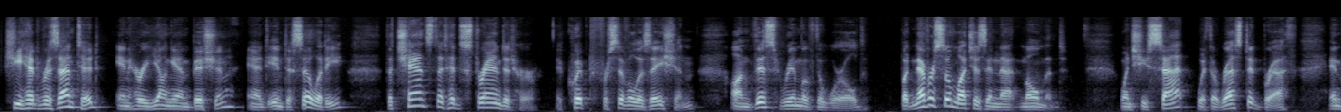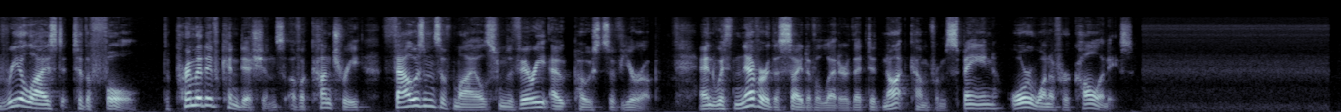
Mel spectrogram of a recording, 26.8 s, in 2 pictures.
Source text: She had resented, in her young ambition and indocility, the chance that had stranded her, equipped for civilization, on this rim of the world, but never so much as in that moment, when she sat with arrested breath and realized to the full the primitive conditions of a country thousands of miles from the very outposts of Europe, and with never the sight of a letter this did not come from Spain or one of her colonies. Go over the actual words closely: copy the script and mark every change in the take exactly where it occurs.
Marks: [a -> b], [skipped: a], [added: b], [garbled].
She had resented, in her young ambition and indocility, the chance that had stranded her, equipped for civilization, on this rim of the world, but never so much as in that moment, when she sat with arrested breath and realized to the full the primitive conditions of a country thousands of miles from the very outposts of Europe, and with never the sight of a letter [this -> that] did not come from Spain or one of her colonies.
